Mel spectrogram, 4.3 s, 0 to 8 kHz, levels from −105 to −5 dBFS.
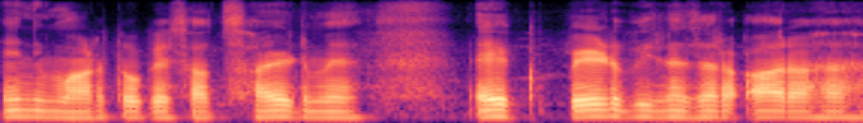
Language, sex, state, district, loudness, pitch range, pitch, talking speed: Hindi, male, Jharkhand, Ranchi, -18 LUFS, 100-110 Hz, 105 Hz, 180 wpm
